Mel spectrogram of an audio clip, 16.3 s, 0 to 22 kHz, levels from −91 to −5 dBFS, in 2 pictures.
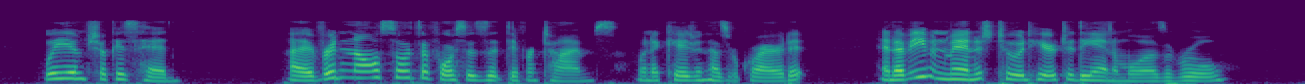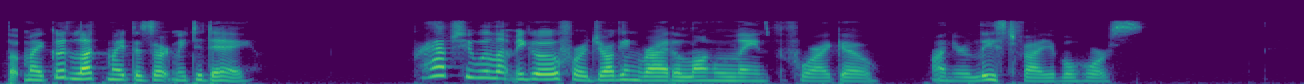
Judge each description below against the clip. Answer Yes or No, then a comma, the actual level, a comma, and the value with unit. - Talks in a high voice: Yes, high, 205 Hz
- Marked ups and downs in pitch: Yes, wide, 5.9 semitones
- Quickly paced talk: Yes, fast, 225 wpm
